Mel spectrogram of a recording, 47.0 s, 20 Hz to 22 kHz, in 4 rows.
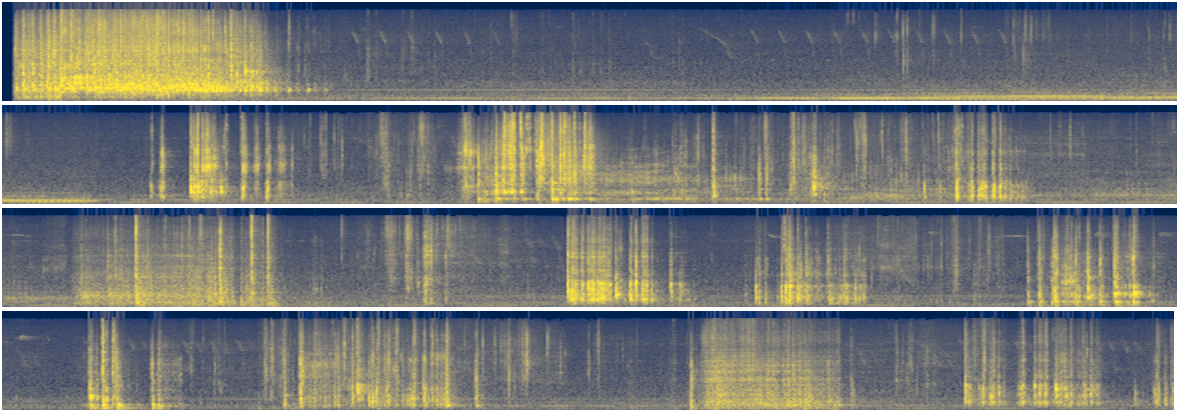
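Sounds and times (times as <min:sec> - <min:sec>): plastic toy bins clattering on concrete: 0:00.1 - 0:03.3, 0:13.2 - 0:15.2, 0:15.8 - 0:22.0, 0:29.1 - 0:30.4, 0:31.0 - 0:32.2, 0:33.8 - 0:35.0, 0:37.9 - 0:40.6, 0:44.8 - 0:46.9.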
